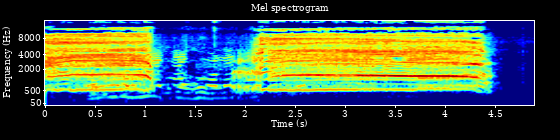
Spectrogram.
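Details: Free-roaming domestic pigs being caught in a forest to sell to traders: loud, shrill, sustained squeals, one about a second long, then a steady piercing squeal of over two seconds, with a short harsher cry between.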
